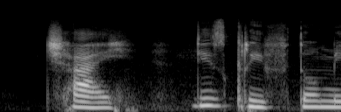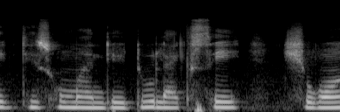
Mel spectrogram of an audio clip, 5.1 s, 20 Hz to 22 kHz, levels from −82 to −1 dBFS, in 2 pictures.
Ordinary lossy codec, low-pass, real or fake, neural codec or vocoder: none; 10.8 kHz; real; none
